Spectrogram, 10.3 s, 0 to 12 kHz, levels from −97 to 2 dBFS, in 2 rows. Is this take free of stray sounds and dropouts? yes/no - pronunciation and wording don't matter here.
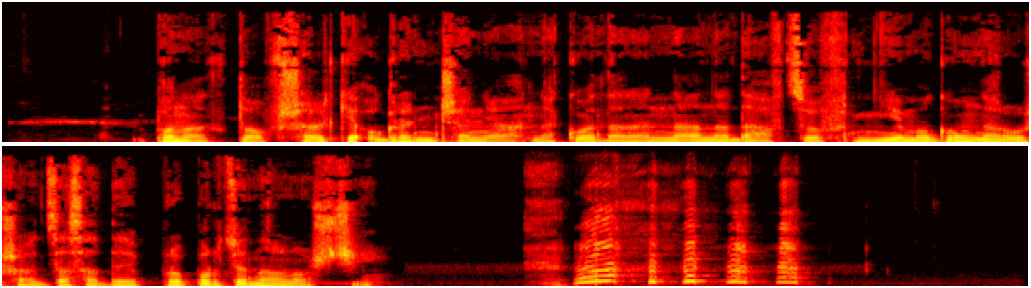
no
